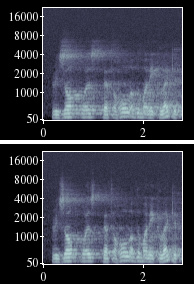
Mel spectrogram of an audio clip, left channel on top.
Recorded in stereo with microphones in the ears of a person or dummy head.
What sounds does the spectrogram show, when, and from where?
0.2 s a man speaking: 10° right (ahead or behind), 0.5 m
